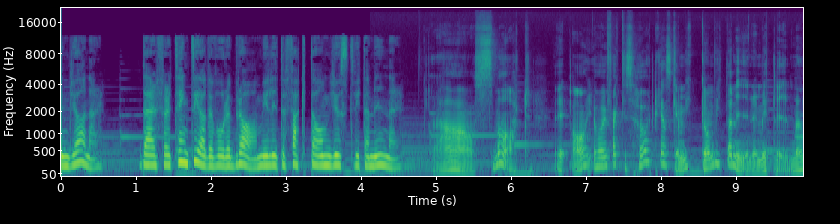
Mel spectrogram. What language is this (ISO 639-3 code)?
swe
